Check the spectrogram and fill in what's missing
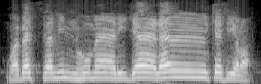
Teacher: تنوين فتح جاء بعدها الكاف إخفاء حقيقي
